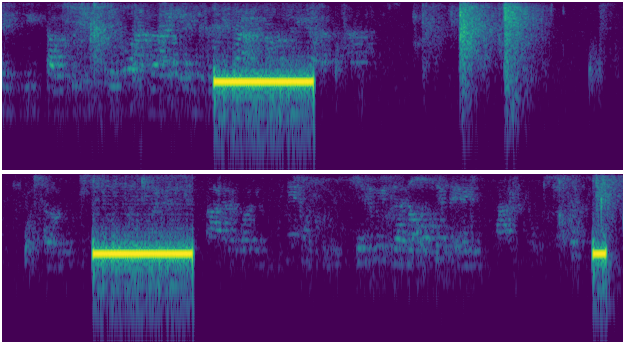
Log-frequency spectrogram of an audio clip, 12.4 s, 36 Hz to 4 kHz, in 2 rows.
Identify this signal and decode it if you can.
Ringback tone (Europe, 425 Hz), with speech.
